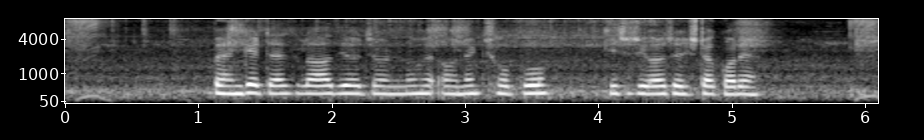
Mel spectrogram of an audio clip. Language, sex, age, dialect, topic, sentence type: Bengali, female, 18-24, Jharkhandi, banking, statement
